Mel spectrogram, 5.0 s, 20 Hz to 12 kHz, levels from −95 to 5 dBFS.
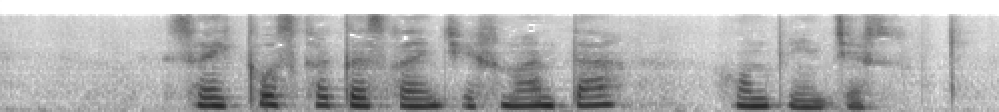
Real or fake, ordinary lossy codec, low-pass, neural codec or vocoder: fake; MP3, 32 kbps; 7.2 kHz; codec, 16 kHz, 0.7 kbps, FocalCodec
